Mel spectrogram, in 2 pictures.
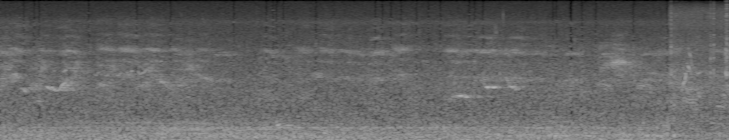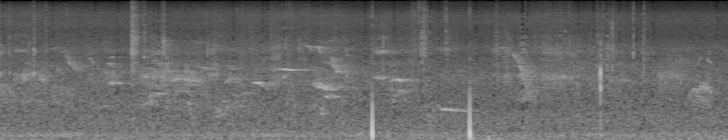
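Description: Birds chirping over a steady outdoor background hiss, with two sharp clicks in the second half.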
